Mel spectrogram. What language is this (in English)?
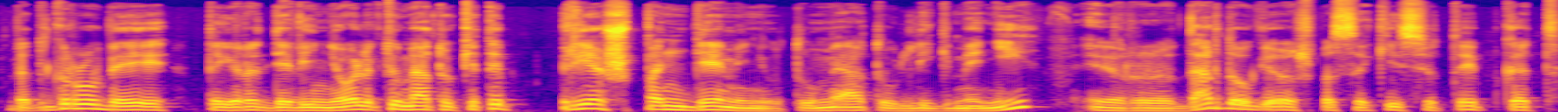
Lithuanian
